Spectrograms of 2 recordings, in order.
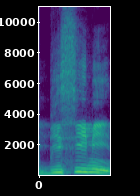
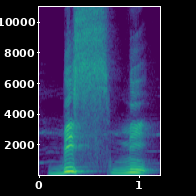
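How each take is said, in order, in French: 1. On entend une voyelle en plus entre le s et le m. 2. Le s enchaîne directement sur le m. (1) "Toi, tu lis bisimi" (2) "Pas bisimi"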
